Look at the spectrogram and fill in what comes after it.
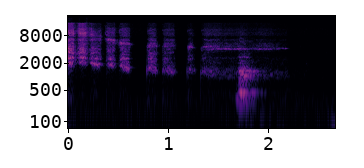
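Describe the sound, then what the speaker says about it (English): A pet dog, heard close up, makes a quick run of short yips and whimpering cries, followed by one longer whine, with quiet gaps between them. "I'm sorry about my dog."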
